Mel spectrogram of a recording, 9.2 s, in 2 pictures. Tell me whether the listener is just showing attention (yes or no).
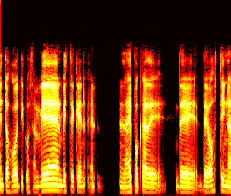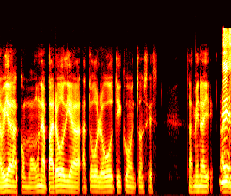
no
